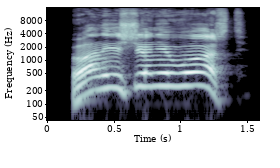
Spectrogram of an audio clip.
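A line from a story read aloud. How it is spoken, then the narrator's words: Shouting. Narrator (Russian): закричал Бекел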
